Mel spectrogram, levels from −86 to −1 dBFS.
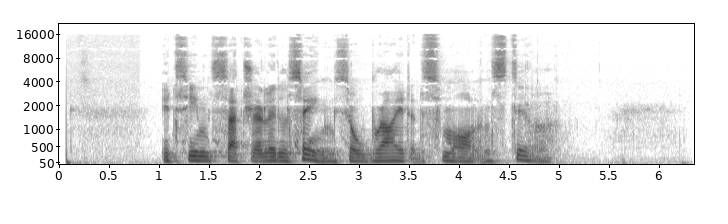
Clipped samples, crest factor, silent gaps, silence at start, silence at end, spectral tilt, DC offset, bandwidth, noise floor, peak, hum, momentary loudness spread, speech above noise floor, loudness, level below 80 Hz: under 0.1%; 22 dB; none; 0.1 s; 0.7 s; -4.5 dB/octave; under 0.1%; 16 kHz; -61 dBFS; -8 dBFS; none; 12 LU; 32 dB; -28 LUFS; -54 dBFS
